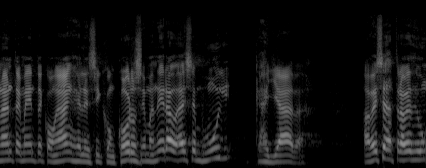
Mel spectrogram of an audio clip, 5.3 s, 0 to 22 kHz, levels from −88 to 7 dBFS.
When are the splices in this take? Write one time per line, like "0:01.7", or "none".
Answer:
0:01.8

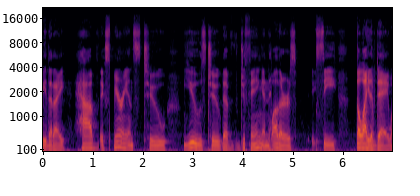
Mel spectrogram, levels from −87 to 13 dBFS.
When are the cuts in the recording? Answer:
0:01.1
0:02.8
0:03.6
0:04.0
0:04.6
0:05.5

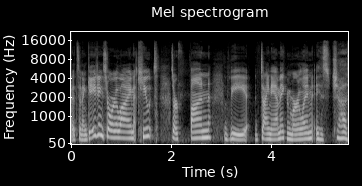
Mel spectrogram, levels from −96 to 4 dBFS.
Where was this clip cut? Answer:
0:01.3
0:02.0
0:03.0
0:04.3

